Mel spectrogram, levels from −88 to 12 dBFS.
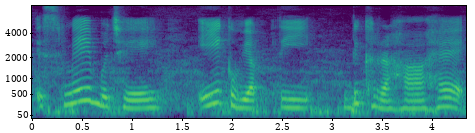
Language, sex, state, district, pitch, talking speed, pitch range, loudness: Hindi, female, Madhya Pradesh, Katni, 185 Hz, 95 wpm, 170-225 Hz, -17 LUFS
